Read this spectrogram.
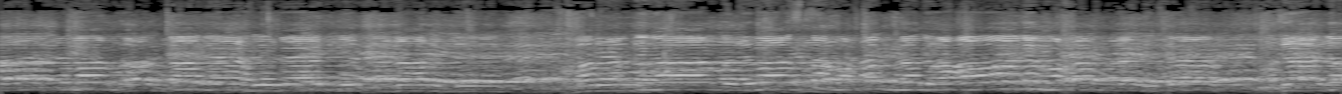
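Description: A young man chants a prayer into a microphone, heard through a loudspeaker.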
